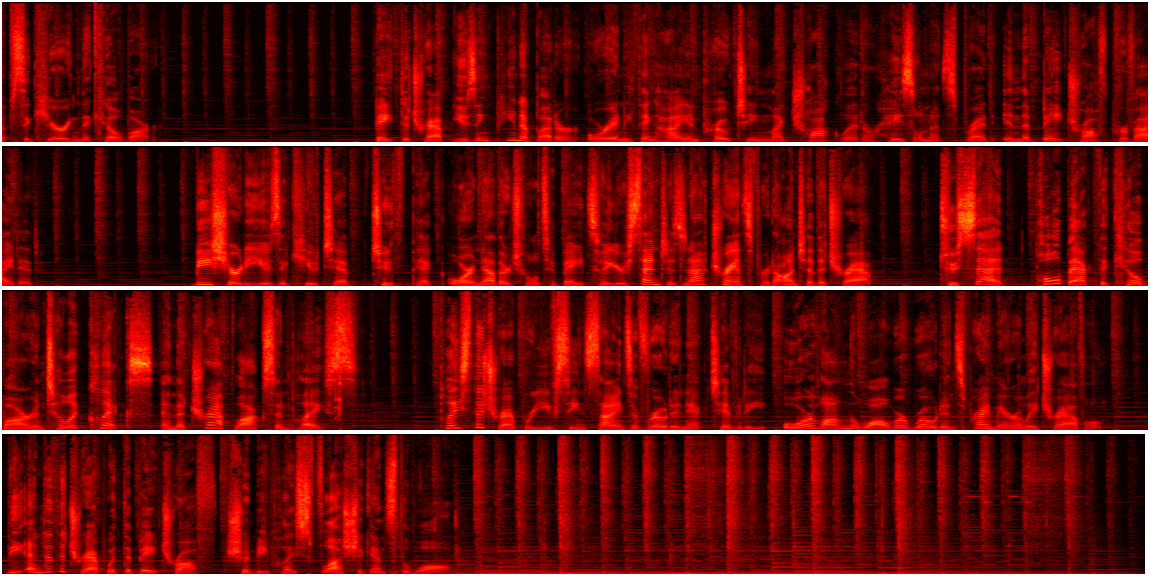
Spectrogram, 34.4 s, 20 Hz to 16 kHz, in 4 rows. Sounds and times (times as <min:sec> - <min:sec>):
Speech: 0:00.0 - 0:01.2, 0:02.8 - 0:08.9, 0:10.0 - 0:19.8, 0:20.5 - 0:29.2
Music: 0:00.0 - 0:34.3.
